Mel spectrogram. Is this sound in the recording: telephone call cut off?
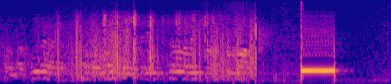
yes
